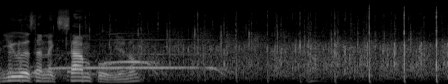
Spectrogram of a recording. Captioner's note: cheering and applause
